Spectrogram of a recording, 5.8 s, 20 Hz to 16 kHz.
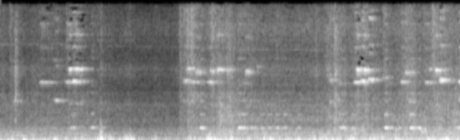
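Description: Mercedes-Benz Citaro C2 city bus standing at a stop with its engine idling, a steady low rumble, with short high-pitched chirps now and then over it.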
